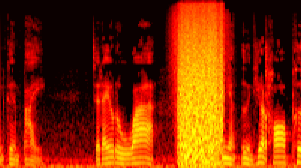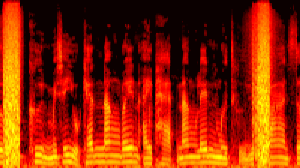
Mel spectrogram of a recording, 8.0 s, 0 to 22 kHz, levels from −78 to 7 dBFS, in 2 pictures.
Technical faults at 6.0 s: damaged data in a compressed stream

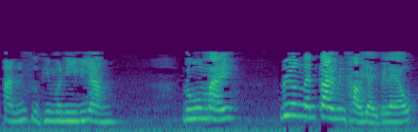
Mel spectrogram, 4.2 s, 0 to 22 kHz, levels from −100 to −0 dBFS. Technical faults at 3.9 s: MP3 compression; bit error spike

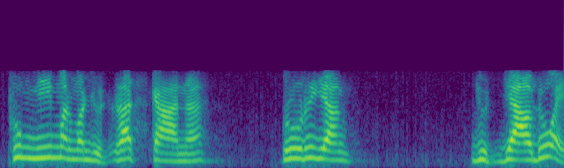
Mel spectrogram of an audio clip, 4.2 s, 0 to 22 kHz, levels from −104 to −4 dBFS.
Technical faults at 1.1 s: G.729 codec; VoIP packet loss concealed by the speech codec

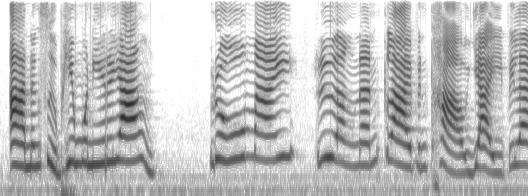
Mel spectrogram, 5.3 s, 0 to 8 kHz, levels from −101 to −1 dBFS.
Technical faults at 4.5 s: resampler restarted on every block

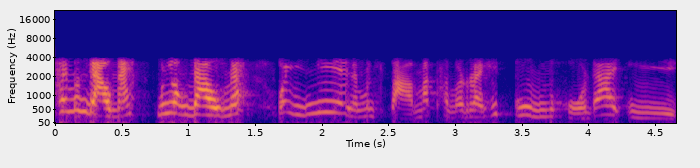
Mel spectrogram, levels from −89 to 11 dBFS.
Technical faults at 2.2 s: G.723.1 codec; VoIP packet loss concealed by the speech codec

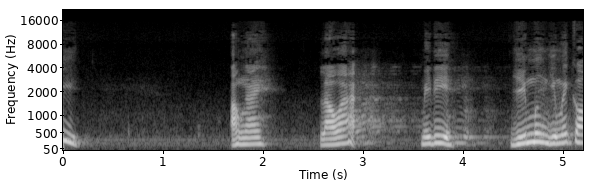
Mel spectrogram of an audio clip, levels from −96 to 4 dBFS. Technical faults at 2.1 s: none

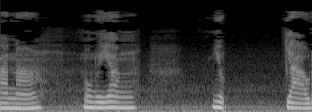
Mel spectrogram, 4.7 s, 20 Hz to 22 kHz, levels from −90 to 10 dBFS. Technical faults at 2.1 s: WMA compression

